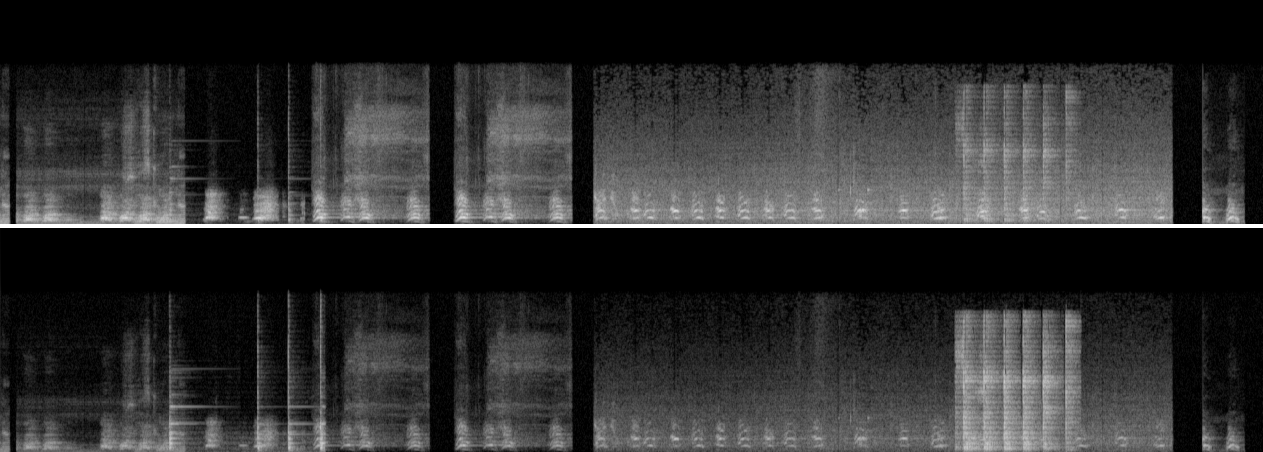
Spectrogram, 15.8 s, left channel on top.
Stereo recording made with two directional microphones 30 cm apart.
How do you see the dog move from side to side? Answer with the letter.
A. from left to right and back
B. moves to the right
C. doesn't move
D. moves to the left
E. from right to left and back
C.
